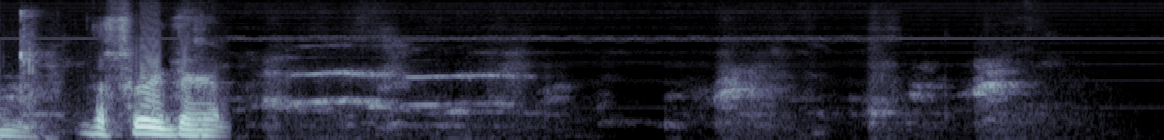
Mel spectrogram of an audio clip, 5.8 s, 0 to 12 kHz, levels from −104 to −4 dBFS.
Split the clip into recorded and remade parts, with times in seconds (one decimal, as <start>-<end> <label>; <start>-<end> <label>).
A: 0.0-1.0 recorded; 1.0-4.5 remade; 4.5-5.8 recorded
